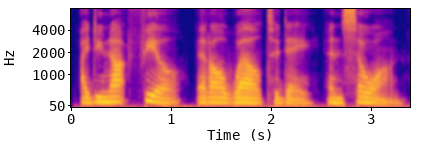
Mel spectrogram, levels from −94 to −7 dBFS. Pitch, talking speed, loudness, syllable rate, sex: 150 Hz, 210 wpm, -17 LUFS, 3.9 syllables/s, female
